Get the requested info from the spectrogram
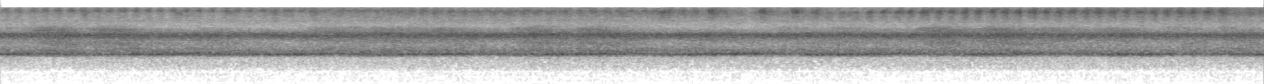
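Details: Continuous shrill chirping of crickets in a forest, stacked ringing bands of sound holding level throughout, the uppermost tone beating in quick regular pulses.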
